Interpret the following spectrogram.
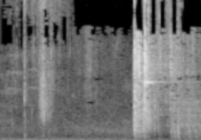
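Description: Metal chains of a disc golf basket clinking with a sudden loud jangle about a second and a half in, followed by a brief high ringing.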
